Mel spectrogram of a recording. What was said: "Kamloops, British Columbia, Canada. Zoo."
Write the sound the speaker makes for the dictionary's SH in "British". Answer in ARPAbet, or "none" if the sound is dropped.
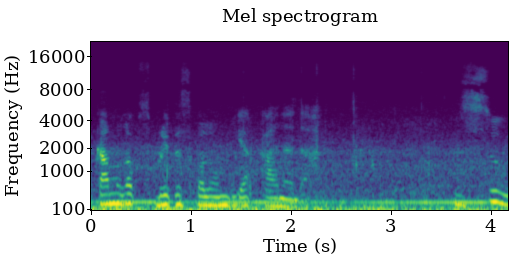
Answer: S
